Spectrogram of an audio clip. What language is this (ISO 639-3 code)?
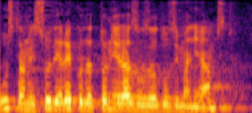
hrv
